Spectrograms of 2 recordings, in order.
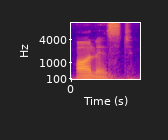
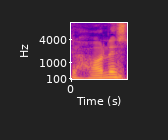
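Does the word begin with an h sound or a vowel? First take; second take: vowel; h sound. First: The word begins directly with a vowel sound. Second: The word begins with an audible h sound. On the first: The speaker calls it right. "আমরা বলেছি অনেস্ট। তাহলে যেখানে H এর উচ্চারণ silent থাকে" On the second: The speaker calls it wrong. "আমরা কি হনেস্ট বলেছি? হনেস্ট কিন্তু বলি না"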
